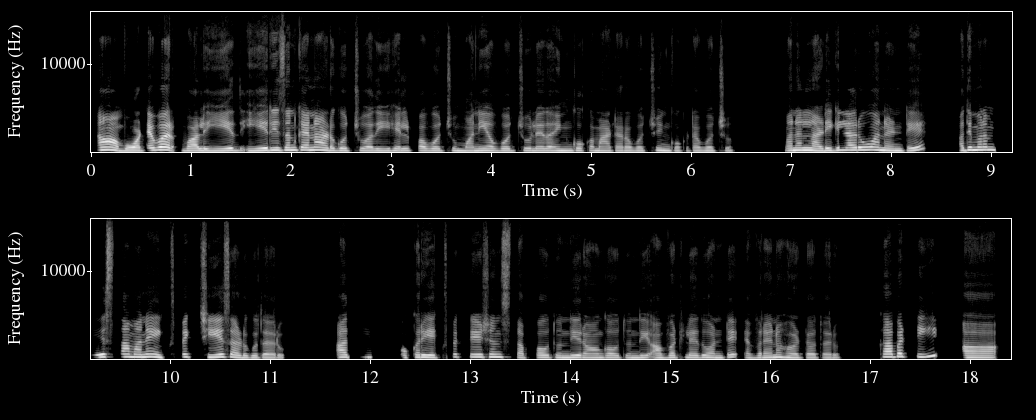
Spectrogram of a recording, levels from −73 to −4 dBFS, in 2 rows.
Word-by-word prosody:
ఆ! - - +8 0.2
వాటెవర్ 265 +10 +6 0.2
వాళ్ళు 215 -1 +4 0.2
ఏది 225 -1 +2 0.2
ఏ - - +3
రీసన్‍కైనా 280 +2 +3
అడగొచ్చు. 230 -3 -1
అది 210 0 -1
హెల్ప్ 215 +1 -4
అవ్వచ్చు 215 0 -4
మనీ 205 +2 -1
అవ్వచ్చు. 215 +1 -5
లేదా 220 0 0
ఇంకొక 225 +1 -4
మ్యాటర్ 210 -1 -4
అవ్వచ్చు. 205 +3 -8
ఇంకొకటి 200 -2 -7
అవ్వచ్చు. 200 0 -7 0.6
మనల్ని 260 +1 +4
అడిగారు 270 +5 +3
అనంటే 235 -2 +2 0.5
అది 295 - +3
మనం 315 +1 +2 0.3
చేస్తామనే 295 +1 +2
ఎక్స్‌పెక్ట్ 300 +4 -6
చేసి 280 +3 +3
అడుగుతారు. 210 -3 -3 0.6
అది 265 +1 -2 0.4
ఒకరి 260 +2 +1
ఎక్స్‌పెక్టేషన్స్ 285 +3 -2
తప్పు 225 +2 -8
అవుతుంది. 235 -1 -1
రాంగ్ 220 0 -3
అవుతుంది. 220 0 -3
అవ్వట్లేదు 235 +2 -3
అంటే 220 +5 -2 0.2
ఎవ్వరైనా 230 +4 -1
హర్ట్ 215 -1 -4
అవుతారు. 200 -1 -8 0.5
కాబట్టి 305 -1 +2 0.4
ఆహ్, 230 -1 +1
235 Hz, 135 wpm, -19 LUFS, 215-275 Hz, 0.6 s, ఆ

